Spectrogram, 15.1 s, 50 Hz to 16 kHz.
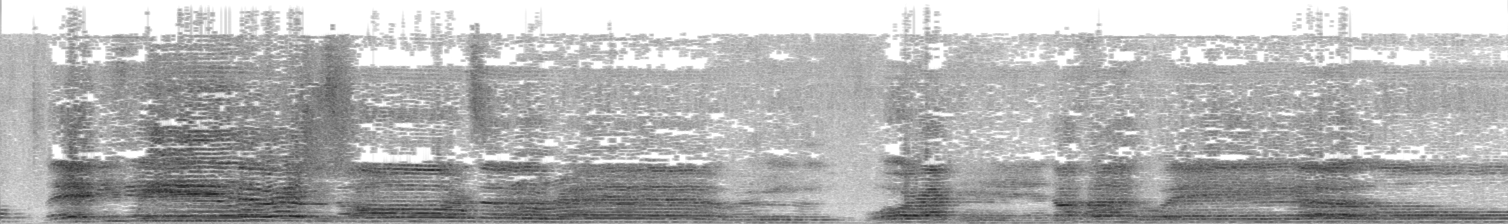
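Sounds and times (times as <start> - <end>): voices singing a hymn: 0.0 - 15.0.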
